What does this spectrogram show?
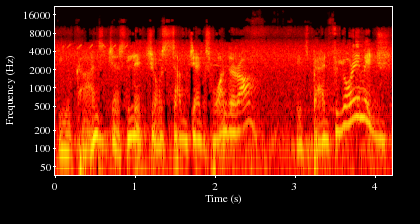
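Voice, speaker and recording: Sly old minion, wildly swooping. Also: male voice, on the high side, huge pitch swings, vocal fry, very noisy, exaggerated voice. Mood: dry counsel. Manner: fawning, gleefully wicked, drawn-out delivery. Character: sly, obsequious old minion advisor to an evil overlord. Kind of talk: theatrical video game character acting. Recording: loud game music behind.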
